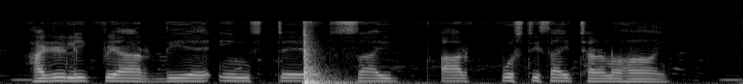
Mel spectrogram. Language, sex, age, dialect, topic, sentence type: Bengali, male, 25-30, Northern/Varendri, agriculture, statement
